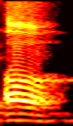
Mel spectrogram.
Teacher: मध्य स्वर जीभ मध्य में रहता हो जैसे अ अ बोलेंगे एकदम जीव अपनी जगह पर बैठा हुआ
